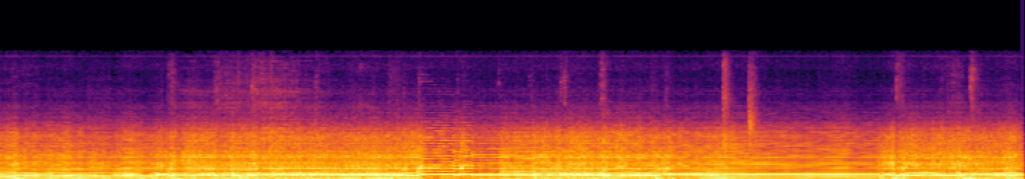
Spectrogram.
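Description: Electric guitar playing neo-classical metal: long held lead notes over a steady low chord, with a note bent about four seconds in and quicker note changes near the end.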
